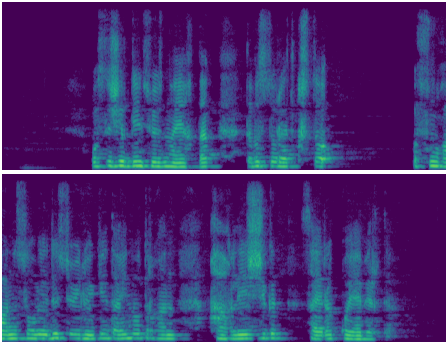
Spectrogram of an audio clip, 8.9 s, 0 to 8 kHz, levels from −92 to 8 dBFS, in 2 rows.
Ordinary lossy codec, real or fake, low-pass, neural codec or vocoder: none; real; none; none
